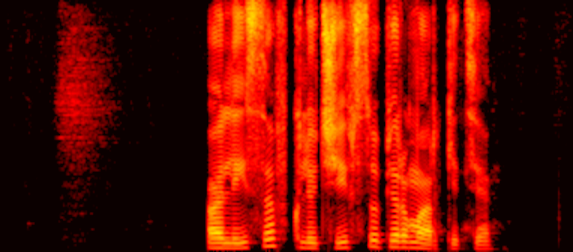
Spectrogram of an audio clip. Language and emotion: Russian, neutral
